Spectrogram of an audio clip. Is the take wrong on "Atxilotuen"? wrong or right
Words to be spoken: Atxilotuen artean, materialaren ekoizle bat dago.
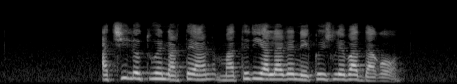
right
